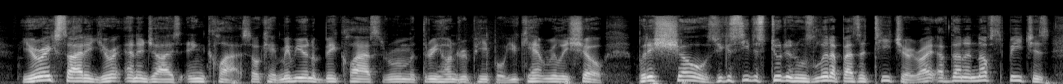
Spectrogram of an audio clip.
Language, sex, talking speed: English, male, 225 wpm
